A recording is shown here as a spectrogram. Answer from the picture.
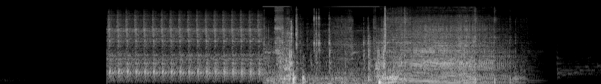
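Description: Motorcycle engine starting abruptly with a fast pulsing beat, then revved louder for a few seconds, rising in pitch, before cutting off suddenly.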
